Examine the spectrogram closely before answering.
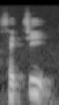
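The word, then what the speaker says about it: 設置: Từ số 2 đọc là setchi.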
